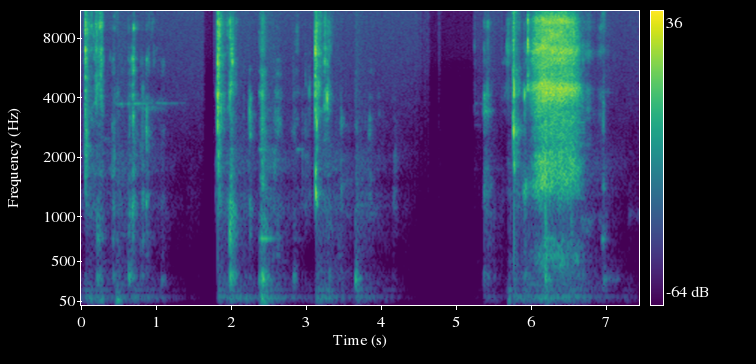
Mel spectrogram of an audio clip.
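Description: Close-up chewing of food: wet, clicking mouth sounds in short clusters with brief pauses. A louder, steady noisy sound about a second long comes near the end.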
